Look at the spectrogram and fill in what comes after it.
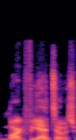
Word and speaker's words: Vientos: Now they called up this kid, Mark Vientos, right? That's how it's pronounced.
